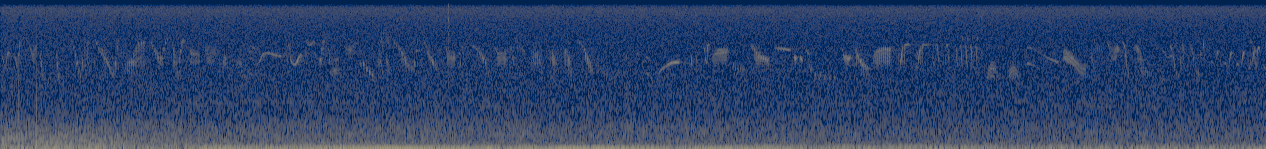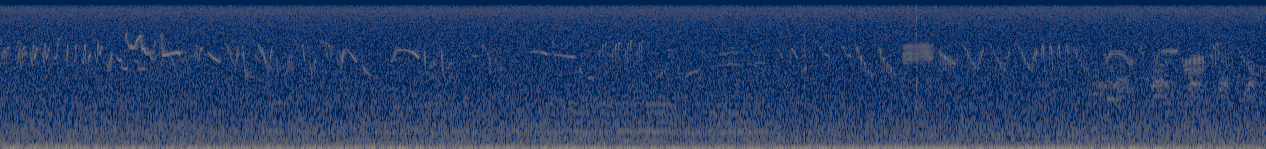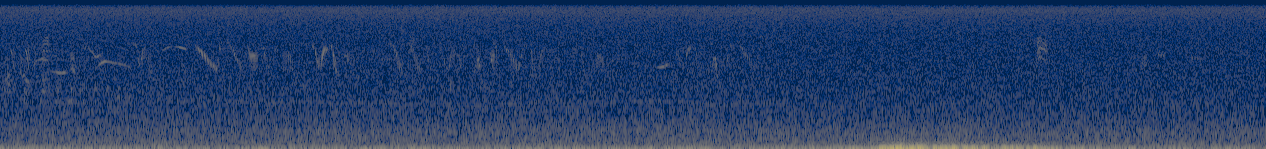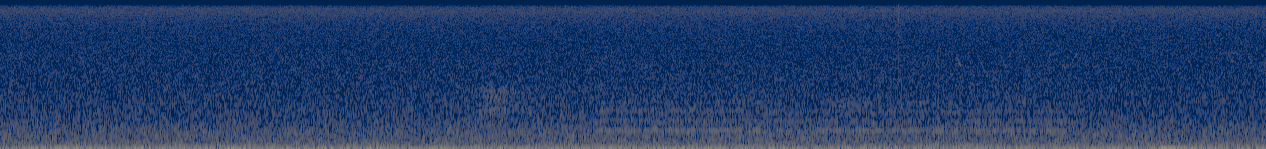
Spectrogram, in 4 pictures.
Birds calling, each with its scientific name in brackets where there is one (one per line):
Hawaii Amakihi (Chlorodrepanis virens)
Eurasian Skylark (Alauda arvensis)
Erckel's Francolin (Pternistis erckelii)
